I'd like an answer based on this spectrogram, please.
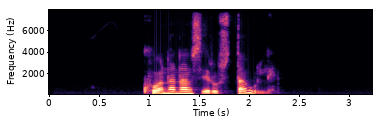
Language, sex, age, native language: Icelandic, male, 40-49, Icelandic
